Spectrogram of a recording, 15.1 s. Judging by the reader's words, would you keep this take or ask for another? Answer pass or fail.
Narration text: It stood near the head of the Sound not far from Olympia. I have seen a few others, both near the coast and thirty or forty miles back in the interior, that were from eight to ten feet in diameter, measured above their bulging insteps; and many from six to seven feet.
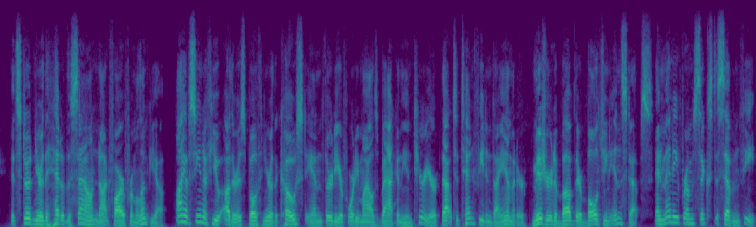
fail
